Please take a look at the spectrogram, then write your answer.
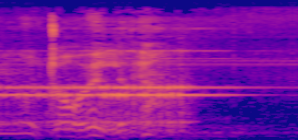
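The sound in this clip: A telephone rings with a steady, faint electronic tone that sits under talking voices and fades toward the end.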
